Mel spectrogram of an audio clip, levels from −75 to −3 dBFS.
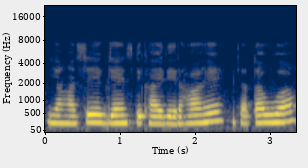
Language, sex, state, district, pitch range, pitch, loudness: Hindi, female, Madhya Pradesh, Bhopal, 205-225 Hz, 215 Hz, -13 LUFS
